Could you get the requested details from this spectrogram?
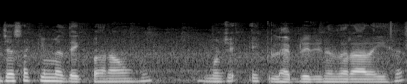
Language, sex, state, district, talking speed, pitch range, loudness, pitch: Hindi, male, Bihar, Katihar, 220 wpm, 125-160 Hz, -18 LUFS, 135 Hz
